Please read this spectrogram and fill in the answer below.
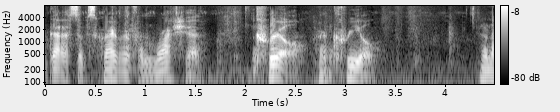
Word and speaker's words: Kirill: Kirill.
